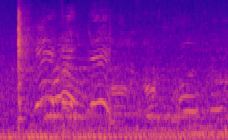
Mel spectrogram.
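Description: High children's voices calling and shouting across a football pitch, with one sharp knock about a quarter-second in, like a ball being kicked.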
